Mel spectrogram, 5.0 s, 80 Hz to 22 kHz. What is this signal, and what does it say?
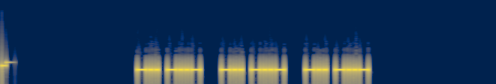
Morse code, heard as a keyed tone, about 40 wpm, 700 Hz. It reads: DX DX DX
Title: Abbreviations Repeated 3x - 40wpm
